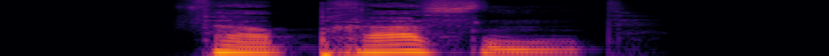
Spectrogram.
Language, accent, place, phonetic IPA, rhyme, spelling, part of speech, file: German, Germany, Berlin, [fɛɐ̯ˈpʁasn̩t], -asn̩t, verprassend, verb, De-verprassend.ogg
- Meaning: present participle of verprassen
